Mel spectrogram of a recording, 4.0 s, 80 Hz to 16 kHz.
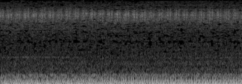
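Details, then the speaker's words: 2003 Chevy Silverado 1500 HD 5.3 V8 idling after about 10 minutes of injector flushing at about 45 psi: uneven, lumpy, loping idle. Cylinder 4 keeps misfiring from a restricted injector that flows less fuel, and cylinder 3 less so. "we're gonna run it it's been running for about 10 minutes and as you can see it's not improving at all cylinder number four continues to count as far so to cylinder number three not quite as bad"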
